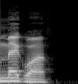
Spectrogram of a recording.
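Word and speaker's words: Mgła: Is it Mogwai? – No, Megwa. – Where are we? Oh, the black metal band. It's spelled MGLA.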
